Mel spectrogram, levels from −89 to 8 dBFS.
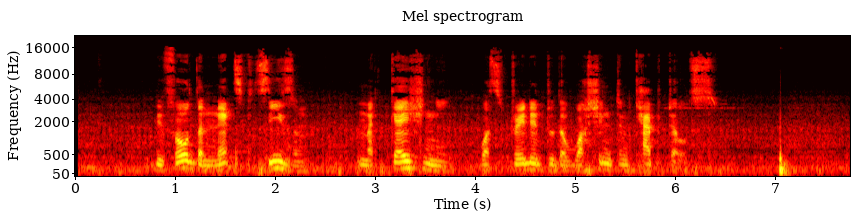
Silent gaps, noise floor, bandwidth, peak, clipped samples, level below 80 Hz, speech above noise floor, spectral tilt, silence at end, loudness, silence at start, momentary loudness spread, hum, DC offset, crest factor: none; -47 dBFS; 16 kHz; -2 dBFS; under 0.1%; -48 dBFS; 24 dB; -4.5 dB/octave; 0.1 s; -22 LUFS; 0.05 s; 17 LU; none; under 0.1%; 22 dB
